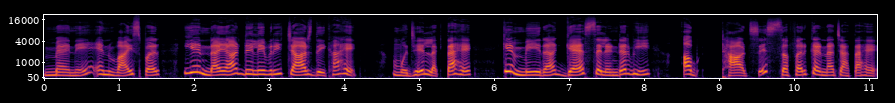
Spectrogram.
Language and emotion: Urdu, surprised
